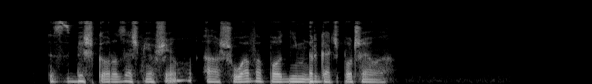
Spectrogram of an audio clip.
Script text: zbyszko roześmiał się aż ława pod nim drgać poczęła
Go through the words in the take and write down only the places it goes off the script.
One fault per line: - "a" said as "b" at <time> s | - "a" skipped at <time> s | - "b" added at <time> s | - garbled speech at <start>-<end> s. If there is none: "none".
none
